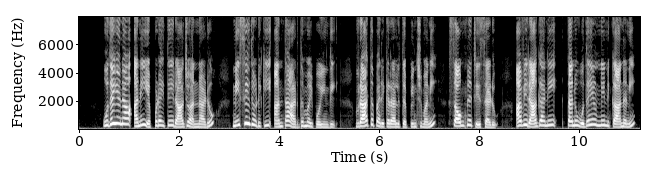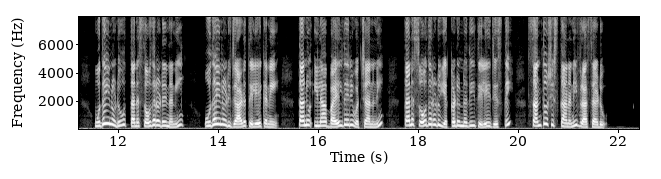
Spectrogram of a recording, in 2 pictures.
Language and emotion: Telugu, neutral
